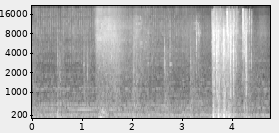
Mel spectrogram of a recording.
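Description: Bosco the support drone firing in Deep Rock Galactic, a short loud burst of rapid gunfire near the end, following quieter game ambience and scattered effects.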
